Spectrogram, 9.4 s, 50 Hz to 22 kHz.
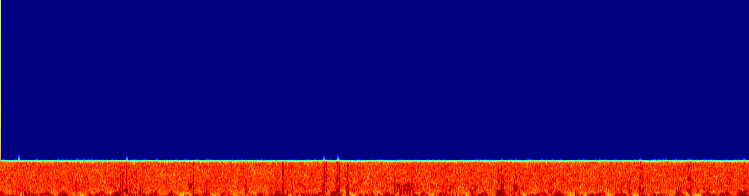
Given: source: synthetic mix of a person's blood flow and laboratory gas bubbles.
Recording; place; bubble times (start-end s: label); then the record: Doppler ultrasound of blood flow; precordium
0.11-0.52 s: bubbles
0.78-1.02 s: bubbles
1.20-1.33 s: bubbles
1.39-1.89 s: bubbles
2.34-2.65 s: bubbles
3.02-3.13 s: bubbles
3.33-3.89 s: bubbles
4.00-4.12 s: bubbles
4.16-4.50 s: bubbles
4.69-4.78 s: bubbles
4.81-5.21 s: bubbles
5.51-5.77 s: bubbles
5.84-5.97 s: bubbles
6.18-6.55 s: bubbles
6.82-7.05 s: bubbles
7.16-7.27 s: bubbles
7.31-7.46 s: bubbles
7.66-8.23 s: bubbles
8.36-8.66 s: bubbles
8.69-8.94 s: bubbles
9.15-9.37 s: bubbles
From the record:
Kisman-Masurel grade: 242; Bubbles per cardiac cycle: several, 3 to 8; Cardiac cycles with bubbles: 100%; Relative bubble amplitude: moderate (0.250 to 0.450); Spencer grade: 3 (all of the cardiac periods contain showers or single bubble signals, but not dominating or overriding the cardiac motion signals); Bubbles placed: anywhere in the cardiac cycle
